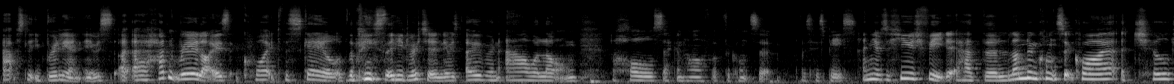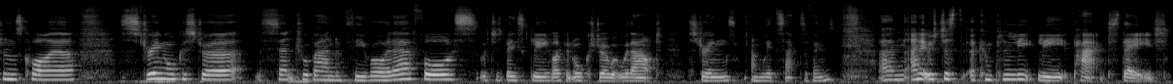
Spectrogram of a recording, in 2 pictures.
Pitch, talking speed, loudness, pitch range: 200 Hz, 200 wpm, -25 LUFS, 175-230 Hz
